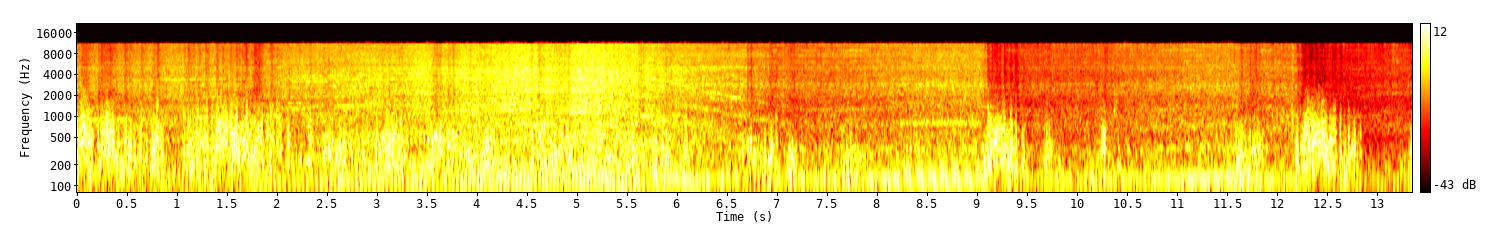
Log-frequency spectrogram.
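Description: Subaru Impreza WRX STi's EJ20 turbocharged flat-four with an aftermarket turbo, running with the bonnet open; the engine note rises and falls in the middle as it is revved.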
